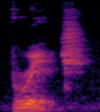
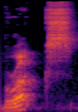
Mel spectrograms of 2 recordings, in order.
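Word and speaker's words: Breaux: it got the name Bridge. So don't pronounce it Brooks or Brooks or Briox or anything else. Bridge.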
